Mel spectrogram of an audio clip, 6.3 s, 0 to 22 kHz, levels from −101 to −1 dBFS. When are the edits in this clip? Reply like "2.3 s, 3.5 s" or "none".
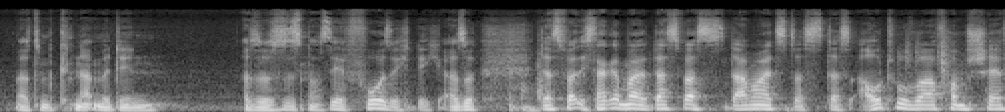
none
